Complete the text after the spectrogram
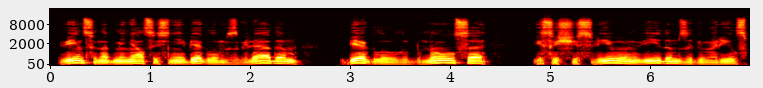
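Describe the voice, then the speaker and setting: A man narrating an audiobook in a steady, measured storytelling manner. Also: low voice, dry recording, studio quality. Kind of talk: audiobook reading.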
